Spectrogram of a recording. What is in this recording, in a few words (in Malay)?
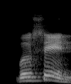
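"bersin", Malay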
